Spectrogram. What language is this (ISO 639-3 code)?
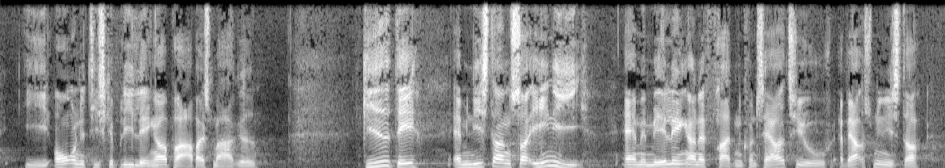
dan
